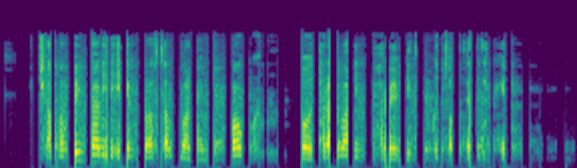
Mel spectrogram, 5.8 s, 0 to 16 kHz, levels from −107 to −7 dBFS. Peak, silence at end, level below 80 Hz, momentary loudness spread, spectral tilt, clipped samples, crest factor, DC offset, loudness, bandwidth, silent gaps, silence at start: -2 dBFS; 0.65 s; -58 dBFS; 13 LU; -3 dB/octave; under 0.1%; 20 dB; under 0.1%; -21 LUFS; 7.6 kHz; 1.39-1.44 s, 2.79-2.84 s, 2.93-3.00 s, 4.19-4.23 s; 0.4 s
